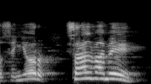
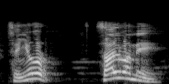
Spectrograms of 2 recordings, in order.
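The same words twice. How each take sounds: First: Very high, slow, stretched plea for rescue; drawn-out pleading cry. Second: High, loud panicked plea; desperate cry for help. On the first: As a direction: wail it slowly, begging to be saved. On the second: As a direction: shout it like a man sinking into the sea. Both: A narrator's reading. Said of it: "dio voces diciendo".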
